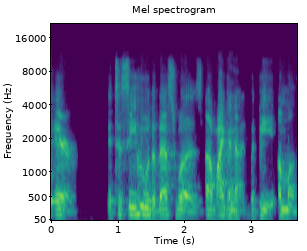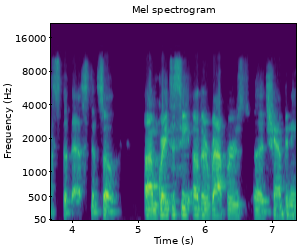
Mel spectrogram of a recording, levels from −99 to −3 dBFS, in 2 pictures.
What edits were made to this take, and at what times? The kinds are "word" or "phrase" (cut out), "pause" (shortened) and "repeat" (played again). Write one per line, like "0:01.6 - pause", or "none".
none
